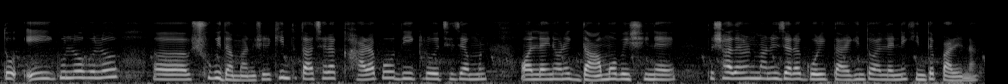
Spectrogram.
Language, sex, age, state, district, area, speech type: Bengali, female, 30-45, West Bengal, Jhargram, rural, spontaneous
